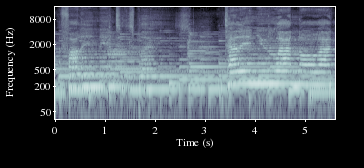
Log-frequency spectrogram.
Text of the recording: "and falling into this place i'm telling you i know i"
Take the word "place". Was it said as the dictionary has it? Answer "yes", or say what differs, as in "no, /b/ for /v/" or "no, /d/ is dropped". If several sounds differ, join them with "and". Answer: no, /s/ is dropped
